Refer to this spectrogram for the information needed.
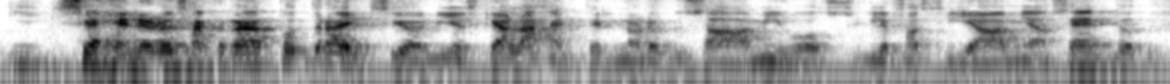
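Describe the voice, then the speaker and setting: A man's voice: mid-range voice, a little fast, pushed and bright. Colombian guy on a podcast, passionate and emphatic, echoey room with a faint hum. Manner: emphatic, rhetorical, repeats "¿sí?". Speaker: guest, former statistics official.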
